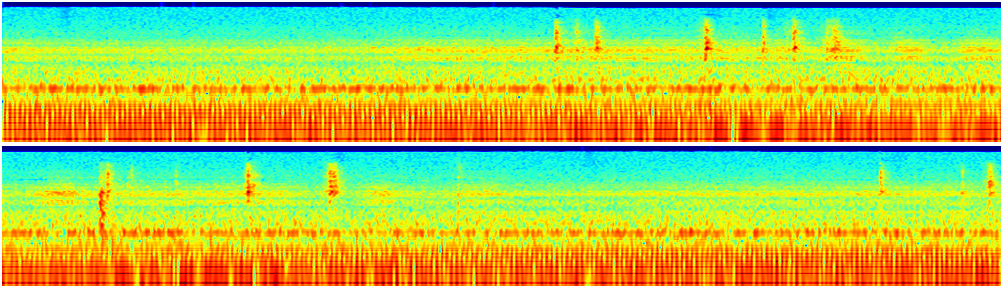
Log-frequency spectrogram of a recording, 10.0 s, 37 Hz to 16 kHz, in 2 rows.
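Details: Zenith Y825 vacuum tube AM/FM radio, working 6 months earlier, after sitting on a shelf; on FM, possibly no antenna connected. Steady low mains hum and buzz, faint crackles and ticks, no station received; cause not yet found.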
